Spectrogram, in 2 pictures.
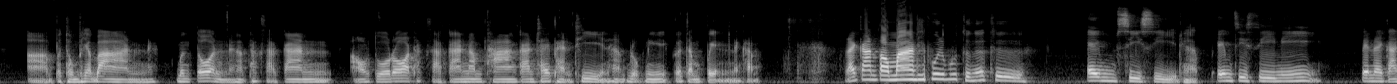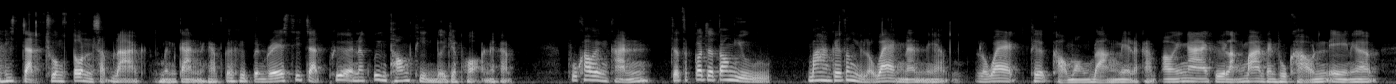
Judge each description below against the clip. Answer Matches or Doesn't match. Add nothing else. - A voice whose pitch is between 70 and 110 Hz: Doesn't match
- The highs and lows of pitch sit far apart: Matches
